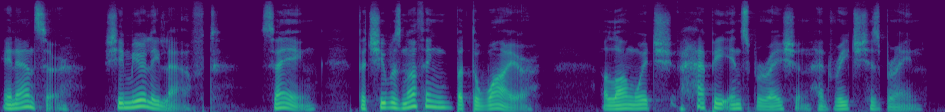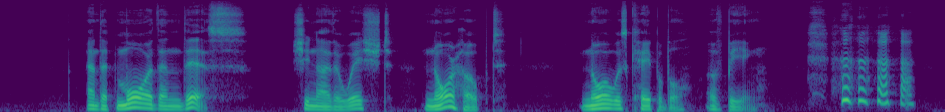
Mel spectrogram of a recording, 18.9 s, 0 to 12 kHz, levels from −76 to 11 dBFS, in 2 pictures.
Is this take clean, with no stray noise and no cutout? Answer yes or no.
no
